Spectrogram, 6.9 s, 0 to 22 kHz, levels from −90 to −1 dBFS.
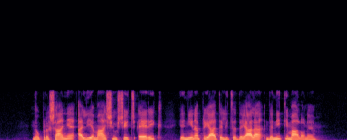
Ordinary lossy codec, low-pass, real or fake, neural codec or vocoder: none; none; real; none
